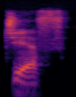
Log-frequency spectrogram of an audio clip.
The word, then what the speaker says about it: GIF: you can communicate with most people call them gifts but it's actually pronounced jiff so you can reply with gifs you can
